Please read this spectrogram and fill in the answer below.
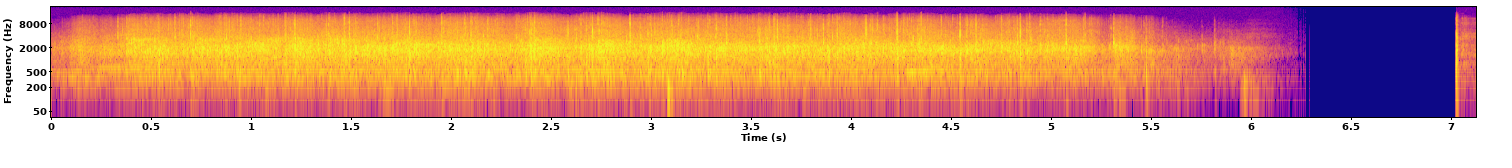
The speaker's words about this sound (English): Someone clap your hands this morning.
